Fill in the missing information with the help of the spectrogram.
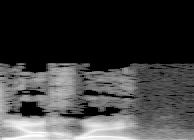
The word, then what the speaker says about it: Yahweh: You don't want to curse or blaspheme or disrespect God's name, so they would just abbreviate A-A-H-R-A-A-H with the consonants YHWH, which is believed to have been pronounced Yahweh.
